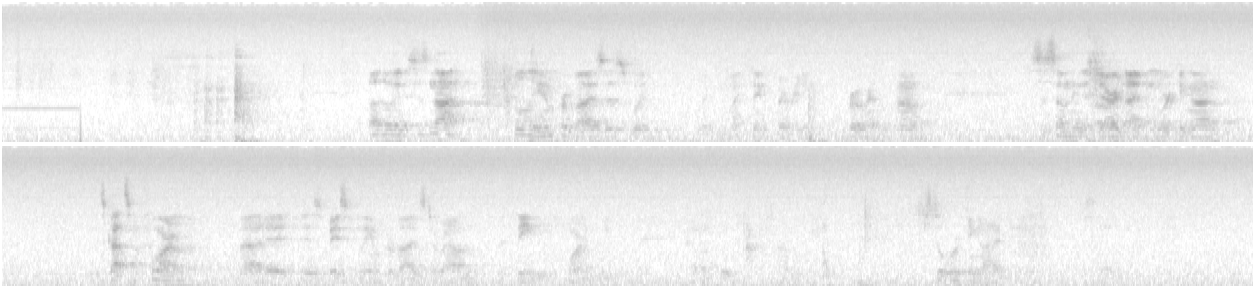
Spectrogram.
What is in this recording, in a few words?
A Duet for Piano and Percussion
